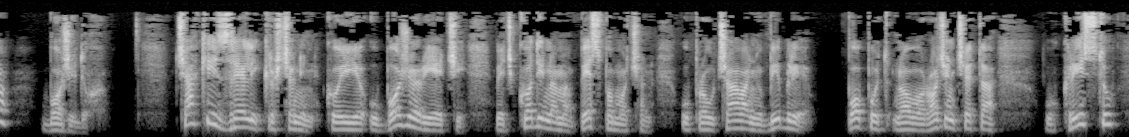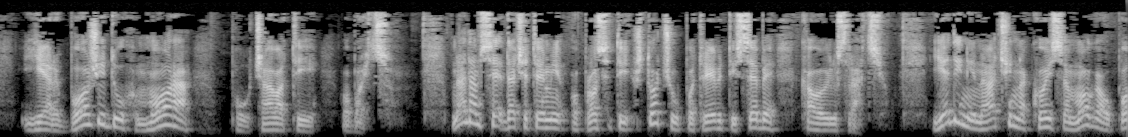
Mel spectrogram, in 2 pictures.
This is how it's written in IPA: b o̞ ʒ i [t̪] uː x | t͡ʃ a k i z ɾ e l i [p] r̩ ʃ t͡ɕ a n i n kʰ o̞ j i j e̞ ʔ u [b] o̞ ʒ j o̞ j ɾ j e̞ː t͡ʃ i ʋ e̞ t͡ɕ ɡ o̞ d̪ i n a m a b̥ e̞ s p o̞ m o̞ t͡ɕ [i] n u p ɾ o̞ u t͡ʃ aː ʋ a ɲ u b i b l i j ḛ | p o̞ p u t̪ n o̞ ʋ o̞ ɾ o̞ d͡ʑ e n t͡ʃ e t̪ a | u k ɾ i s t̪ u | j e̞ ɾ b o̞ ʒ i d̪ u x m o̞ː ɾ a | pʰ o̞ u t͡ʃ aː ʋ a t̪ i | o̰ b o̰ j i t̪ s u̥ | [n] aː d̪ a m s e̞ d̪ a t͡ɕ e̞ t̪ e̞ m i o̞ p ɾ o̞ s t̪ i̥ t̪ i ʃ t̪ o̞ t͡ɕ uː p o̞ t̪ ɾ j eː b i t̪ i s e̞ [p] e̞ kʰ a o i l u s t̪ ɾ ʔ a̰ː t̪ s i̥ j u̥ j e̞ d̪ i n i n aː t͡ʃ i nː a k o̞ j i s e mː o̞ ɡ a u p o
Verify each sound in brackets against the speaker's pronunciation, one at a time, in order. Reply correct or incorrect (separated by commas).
incorrect, incorrect, correct, incorrect, correct, incorrect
